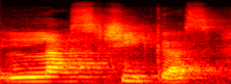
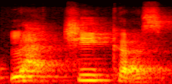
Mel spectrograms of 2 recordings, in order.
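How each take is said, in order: First: Las chicas with a clear hissed s in las; full s. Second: Las chicas with the s breathed as h, "lah chicas"; aspirated s. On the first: Teacher contrasting standard las chicas, full s. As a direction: pronounce the s of las fully before chicas. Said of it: "em vez de las chicas". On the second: Teacher showing learners an accent variant, aspirated s in las chicas. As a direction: drop the s of las into a light h. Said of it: "eles têm o S aspirado". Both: Shown as a demonstration.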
